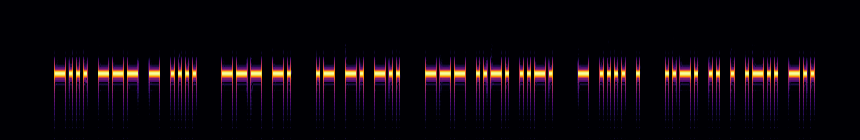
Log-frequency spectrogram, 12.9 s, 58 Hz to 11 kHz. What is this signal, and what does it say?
Morse code, heard as a keyed tone, about 23 wpm, 700 Hz. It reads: BOTH ON AND OFF THE FIELD
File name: practice / 22wpm / Sets of 6 Words - 22wpm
